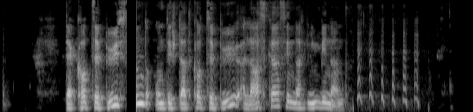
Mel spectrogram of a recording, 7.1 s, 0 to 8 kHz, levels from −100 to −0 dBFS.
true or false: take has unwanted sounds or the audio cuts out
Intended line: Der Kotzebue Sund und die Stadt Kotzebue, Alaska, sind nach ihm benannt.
true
